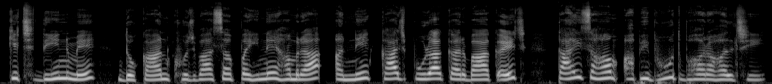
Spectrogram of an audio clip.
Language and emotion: Maithili, fearful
